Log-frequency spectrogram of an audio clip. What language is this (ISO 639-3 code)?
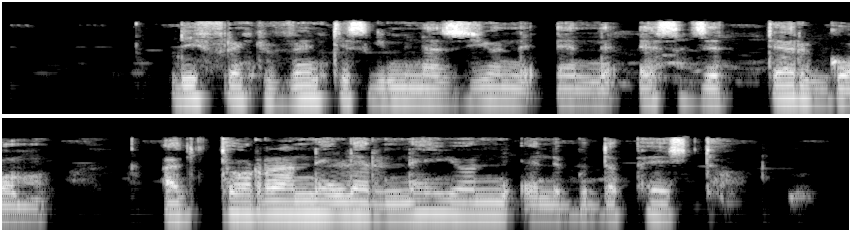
epo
